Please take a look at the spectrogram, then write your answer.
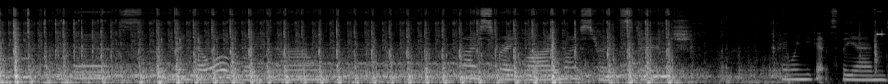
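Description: Sewing machine stitching a fabric face mask in a straight line, running steadily and close for about seven seconds before stopping, followed by brief handling sounds.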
